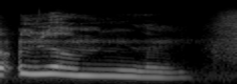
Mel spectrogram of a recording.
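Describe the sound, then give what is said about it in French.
A baby lets out a single drawn-out vocal cry-like coo that slowly slides down in pitch, clear, followed by a brief soft breathy rustle. “Oh, il y a un bébé sur place, si jamais vous entendez des petits bruits intéressants.”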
